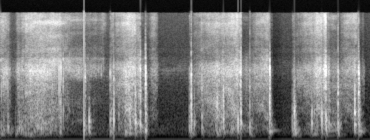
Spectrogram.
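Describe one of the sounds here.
Fingertips tap on paper close to a microphone.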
